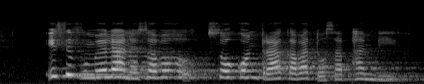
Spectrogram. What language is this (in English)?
South Ndebele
